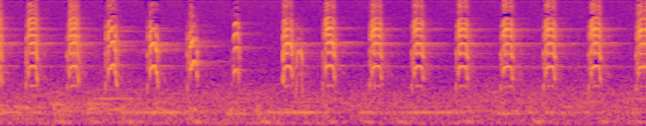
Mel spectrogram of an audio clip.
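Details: Three-toed woodpecker chicks in a nest hole in summer, calling loudly and almost nonstop to urge parents to bring insects; high, harsh, squeaky notes repeated about three to four times a second, with a faint low hum underneath.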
